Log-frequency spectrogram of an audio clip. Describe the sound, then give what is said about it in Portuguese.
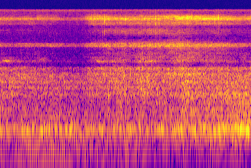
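A steady, continuous wash of ocean waves with a constant low hum underneath, fairly loud and even throughout, with no voices. “Quando os pensamentos surgirem, simplesmente solte-os e retorne sua consciência ao som das ondas.”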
